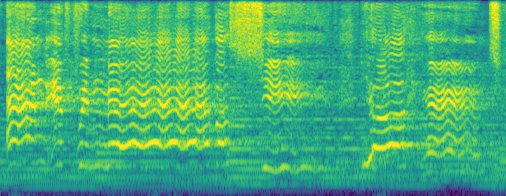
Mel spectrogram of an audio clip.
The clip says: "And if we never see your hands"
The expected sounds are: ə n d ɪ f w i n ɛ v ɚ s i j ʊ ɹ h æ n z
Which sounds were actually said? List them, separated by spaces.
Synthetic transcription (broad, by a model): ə n d ɪ f w i n ɛ v ɚ s i j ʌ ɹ h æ n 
